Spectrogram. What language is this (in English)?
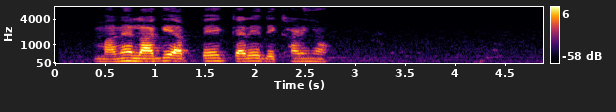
Loarki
